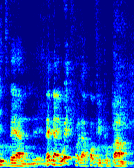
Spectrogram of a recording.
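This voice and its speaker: A man with a Ugandan accent talks at a moderate pace amid noticeable background noise and audible room echo. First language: Ugandan local language. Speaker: social worker, NGO founder. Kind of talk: interview. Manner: halting.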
